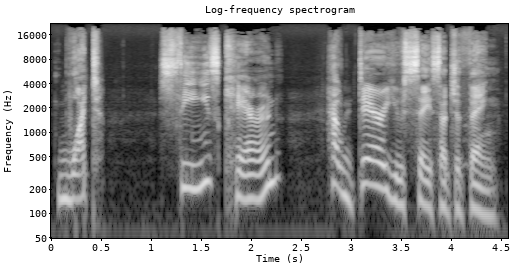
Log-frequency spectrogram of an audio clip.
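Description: A man doing an anguished, ranting dark lord. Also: medium pitch, expressive, slow, breathy edge, no room sound, clean studio sound, heavily acted. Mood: furious. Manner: anguished ranting, breaking into sobs. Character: brooding male dark lord, grieving and volatile.

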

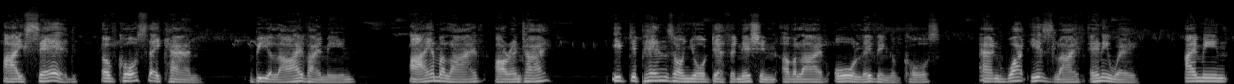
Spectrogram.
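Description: An actor playing a naive, chatty, easily offended little robot in a children's audio drama, rambling excitably. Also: male voice, mid-range voice, a little slow, lightly acted. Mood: rambling, excited. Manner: rambling, excitable, adds tag questions.

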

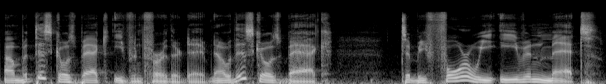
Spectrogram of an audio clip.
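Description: A middle-aged American man co-hosting a comedy podcast, telling stories casually in a teasing, animated way. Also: low voice, a little slow, no echo. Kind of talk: casual comic storytelling.

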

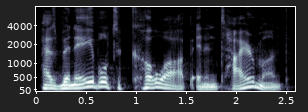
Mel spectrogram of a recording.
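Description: An American man hosting a political commentary podcast, speaking in a deliberate, emphatic monologue that leans on repeated words for stress. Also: fairly low pitch, sing-song, warm tone. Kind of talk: opinion monologue to camera.

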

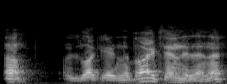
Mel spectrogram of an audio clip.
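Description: An actor playing a tough, wisecracking American agent with a wry, slangy manner in an early 1950s TV spy drama. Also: male voice, lowish voice, fast talker, lightly acted. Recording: muffled vintage 1950s TV soundtrack.

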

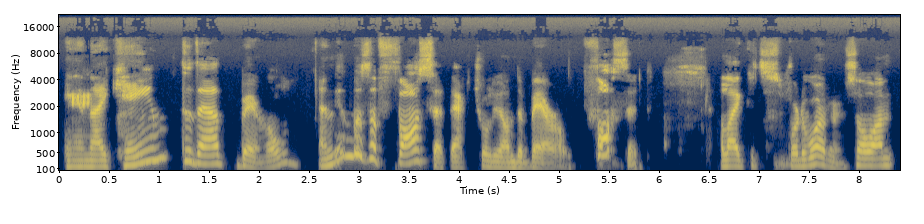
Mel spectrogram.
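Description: A mature woman from Croatia with a Croatian accent, telling her story as an interview guest in halting, emphatic phrases. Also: lowish voice, no room sound, poor audio. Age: middle-aged or older. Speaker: podcast guest.

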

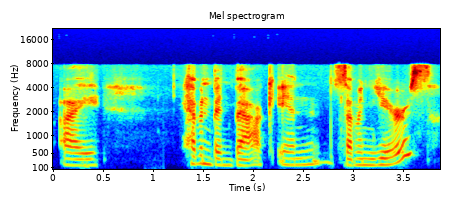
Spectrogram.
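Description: A woman who grew up in Thailand, telling her life story in an unhurried, thoughtful interview, with small laughs. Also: lowish voice, creaky, no room sound, lo-fi sound. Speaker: podcast guest. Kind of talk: conversational interview.

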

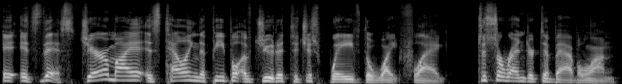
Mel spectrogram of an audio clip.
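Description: A man's voice: expressive, normal speed, no room sound, studio quality. A man hosting a radio program and teaching the Bible in an earnest, emphatic way, lifting his voice on key points. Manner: earnest, emphatic, with pitch climbing on key phrases.

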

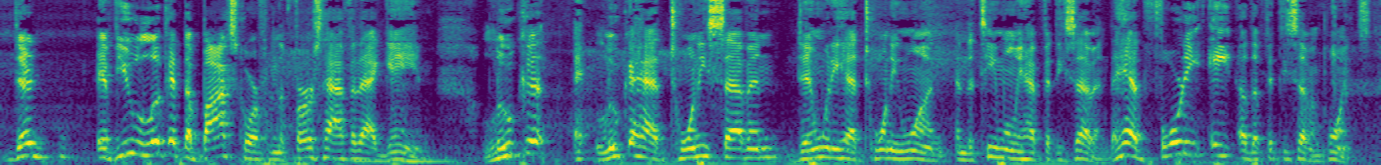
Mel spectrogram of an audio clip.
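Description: A man's voice: fairly high pitch, big pitch swings, brisk. A man co-hosting a sports podcast, casually breaking down games in conversation, recorded with some background noise. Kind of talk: casual sports analysis chat.

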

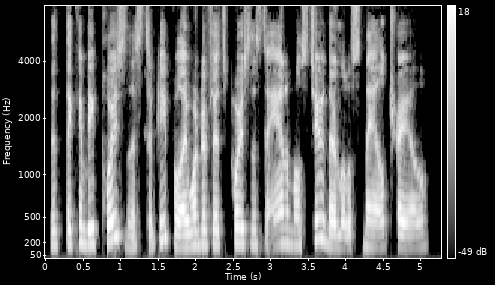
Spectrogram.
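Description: A woman's voice: lowish voice, a little fast. A woman co-hosting a casual talk show, retelling odd news stories in a conversational way.

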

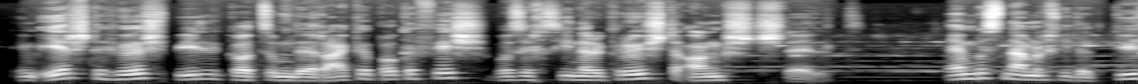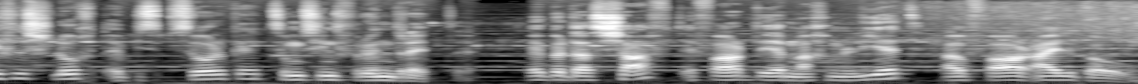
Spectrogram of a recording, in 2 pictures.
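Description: A man's voice: medium pitch, normal speed, soft background music. A teenage male student presenting a radio show from a script.

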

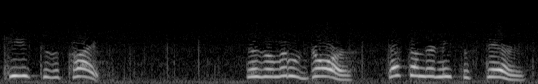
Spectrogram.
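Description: Casting: young boy, extremely high voice, haunted and resentful, for vintage radio thriller, muffled old recording. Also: animated, measured pace. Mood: insistent, secretive. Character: frightened, stubborn young boy, grieving and resentful. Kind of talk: 1940s radio suspense acting.

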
